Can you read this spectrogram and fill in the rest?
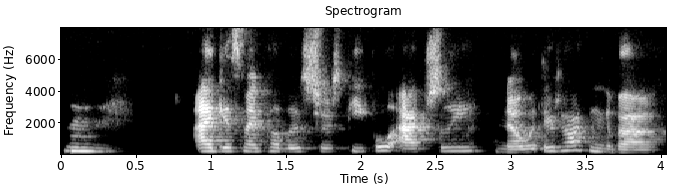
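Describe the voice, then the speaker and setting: A woman's voice: medium pitch, a little fast, sharp tone, lightly acted. A woman in a staged play reading, playing a prickly, blunt academic author who talks in terse, disdainful questions. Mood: probing, dry. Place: indoors on a Zoom call.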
